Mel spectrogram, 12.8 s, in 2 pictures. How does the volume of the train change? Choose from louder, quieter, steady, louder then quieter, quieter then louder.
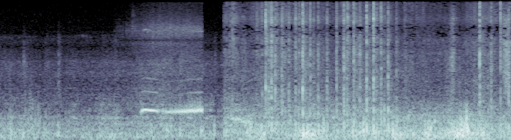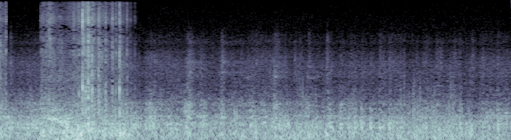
steady.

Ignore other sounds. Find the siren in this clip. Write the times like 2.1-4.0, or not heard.
not heard.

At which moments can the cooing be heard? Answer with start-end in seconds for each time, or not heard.
1.8-8.1.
